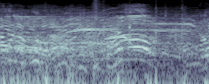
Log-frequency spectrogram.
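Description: Several voices shouting and calling out at once, over a steady low rumble.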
